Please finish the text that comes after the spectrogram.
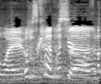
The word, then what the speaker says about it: Saad: We should name our vlog Saad Vlogs, but spelled Saad, but pronounced Sad.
